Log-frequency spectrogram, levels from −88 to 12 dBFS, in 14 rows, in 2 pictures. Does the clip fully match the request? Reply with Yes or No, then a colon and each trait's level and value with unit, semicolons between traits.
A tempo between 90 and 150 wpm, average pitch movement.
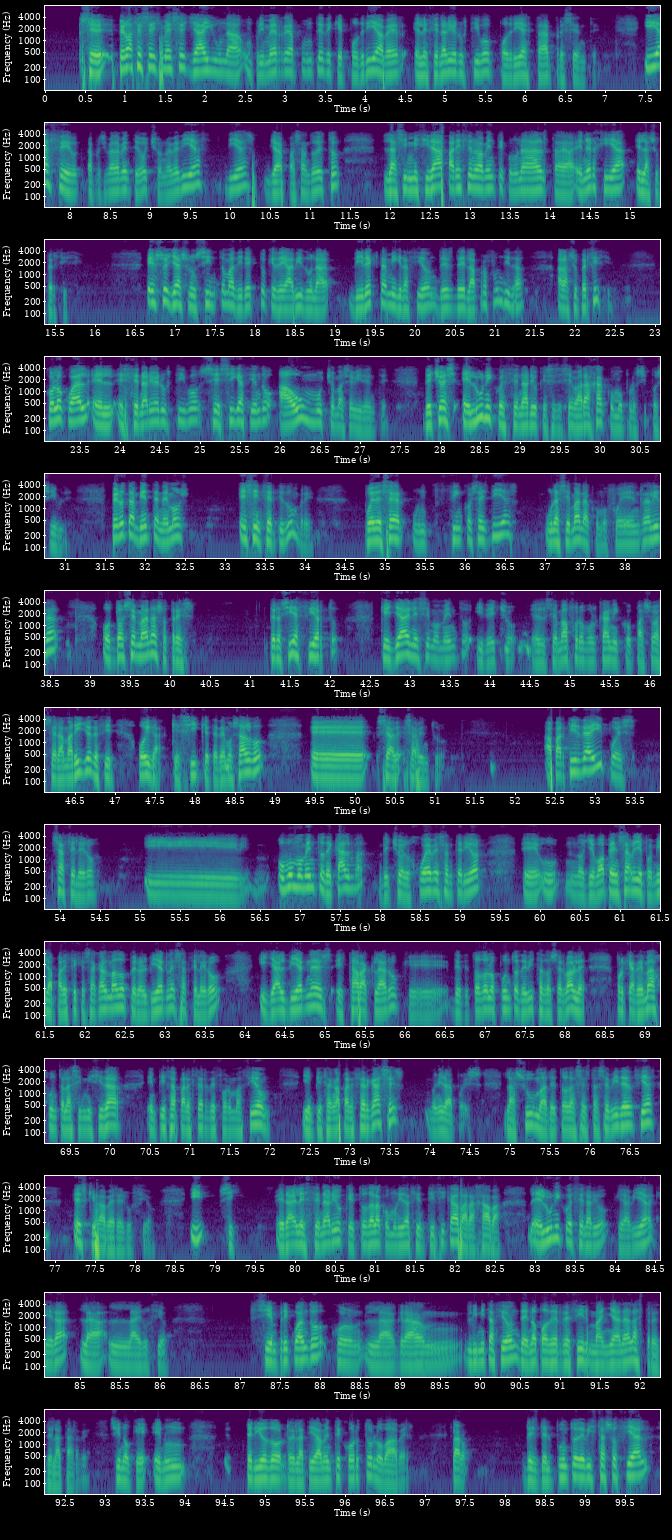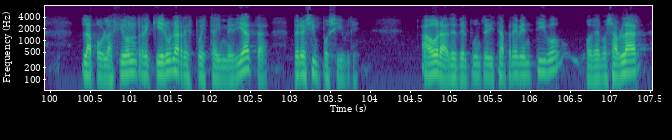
No: average, 165 wpm; average, 4.8 semitones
